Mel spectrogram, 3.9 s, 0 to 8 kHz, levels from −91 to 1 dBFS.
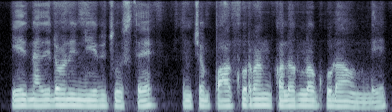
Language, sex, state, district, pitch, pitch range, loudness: Telugu, male, Telangana, Hyderabad, 110 Hz, 105-115 Hz, -16 LUFS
